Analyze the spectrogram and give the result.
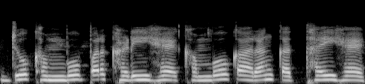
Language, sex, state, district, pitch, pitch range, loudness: Hindi, female, Uttar Pradesh, Lalitpur, 205 Hz, 195-215 Hz, -14 LUFS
